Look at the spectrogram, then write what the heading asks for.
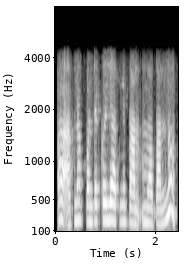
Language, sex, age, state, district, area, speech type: Assamese, female, 30-45, Assam, Dibrugarh, rural, conversation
